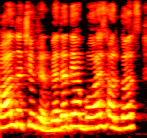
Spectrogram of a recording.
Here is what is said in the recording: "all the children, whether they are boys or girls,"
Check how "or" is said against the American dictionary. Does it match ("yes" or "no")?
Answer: yes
